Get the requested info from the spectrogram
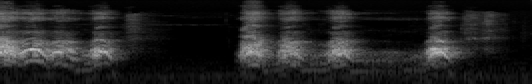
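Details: Barking from the dog BMO: a run of loud, sharp barks, a one-second pause, then four more barks in a fairly quick sequence.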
